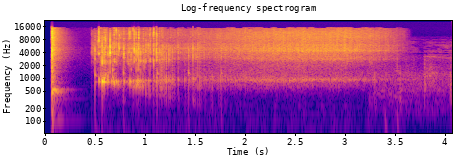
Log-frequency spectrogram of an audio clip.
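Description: Editing sound effect over a title card: a sharp hit, then a second hit about half a second in that trails off into a hiss with a faint steady tone, fading out by about three and a half seconds.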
